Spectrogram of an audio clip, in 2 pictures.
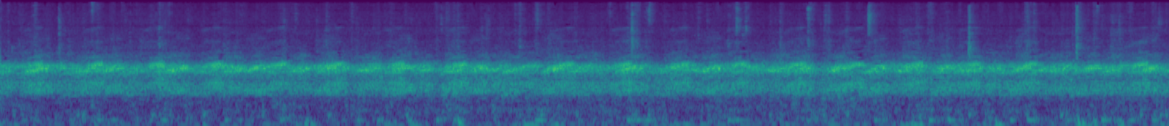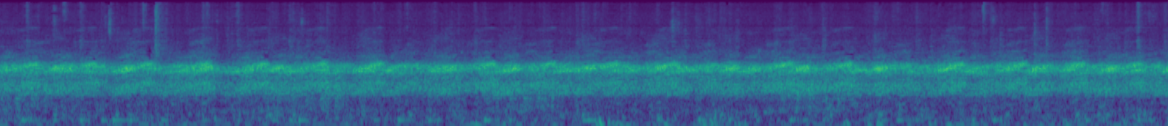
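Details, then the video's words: Frogs calling on a drizzly countryside night: a dense, continuous chorus of pulsing, buzzy croaks that merge into a steady shimmering wall of sound, with faint ticks of light rain. "개구리 소리"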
